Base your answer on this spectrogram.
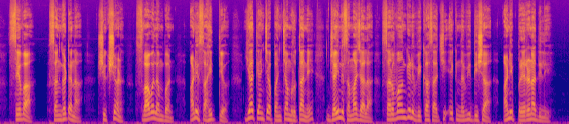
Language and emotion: Marathi, neutral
